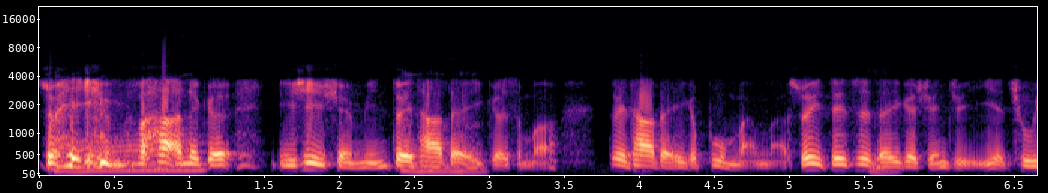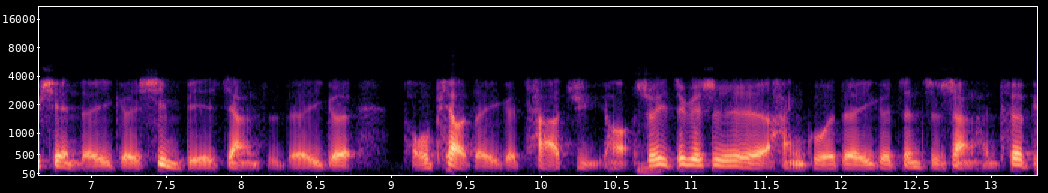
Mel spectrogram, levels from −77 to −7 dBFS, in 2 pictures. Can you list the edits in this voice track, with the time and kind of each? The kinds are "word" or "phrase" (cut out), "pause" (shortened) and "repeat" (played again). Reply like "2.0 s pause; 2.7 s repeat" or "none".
none

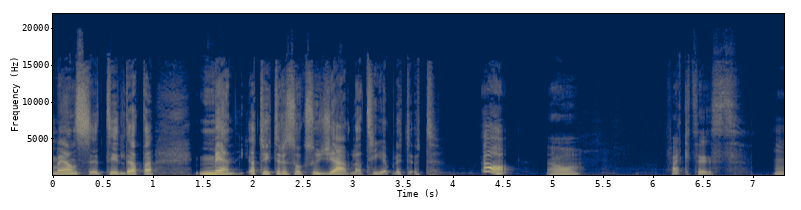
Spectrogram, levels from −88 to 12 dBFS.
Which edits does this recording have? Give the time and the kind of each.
none

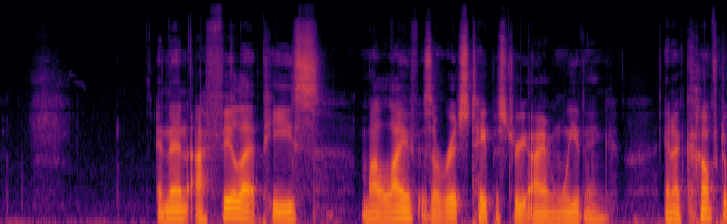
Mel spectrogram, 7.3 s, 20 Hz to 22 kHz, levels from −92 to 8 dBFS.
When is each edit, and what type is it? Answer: none

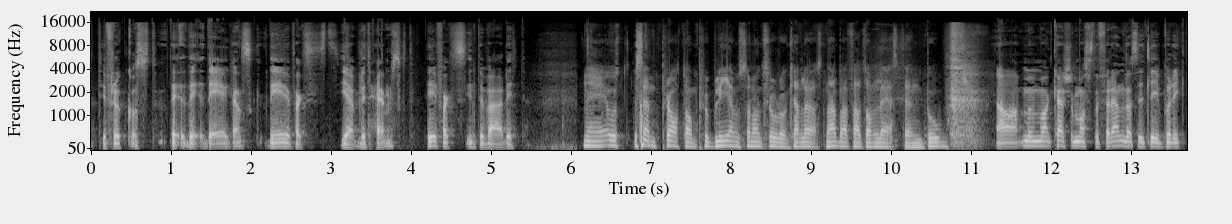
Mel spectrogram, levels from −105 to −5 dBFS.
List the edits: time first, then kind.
4.1 s pause; 6.1 s pause

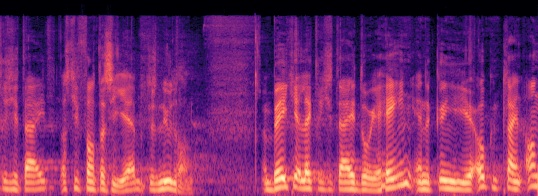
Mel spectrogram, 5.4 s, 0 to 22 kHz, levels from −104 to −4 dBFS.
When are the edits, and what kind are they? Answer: 1.8 s word

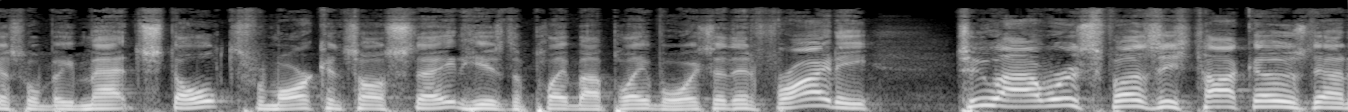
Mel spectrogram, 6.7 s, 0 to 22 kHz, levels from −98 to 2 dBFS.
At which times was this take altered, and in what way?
none

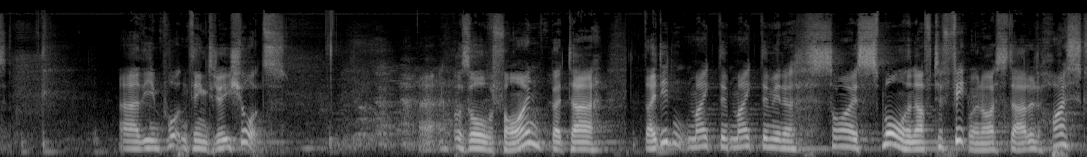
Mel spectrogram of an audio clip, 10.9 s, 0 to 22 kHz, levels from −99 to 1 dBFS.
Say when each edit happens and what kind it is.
2.1 s phrase; 4.6 s word; 4.9 s word; 6.3 s pause; 7.3 s repeat; 9.7 s word

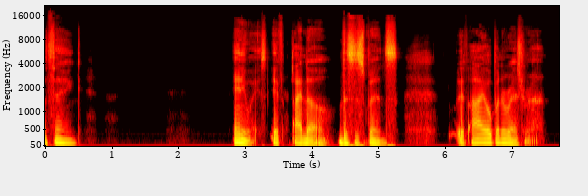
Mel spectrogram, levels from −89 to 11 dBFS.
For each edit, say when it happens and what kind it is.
3.6 s word

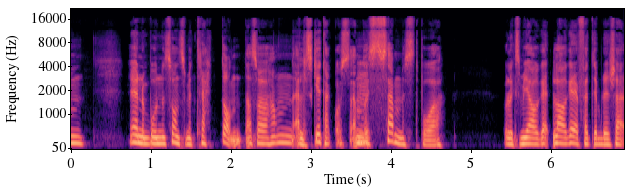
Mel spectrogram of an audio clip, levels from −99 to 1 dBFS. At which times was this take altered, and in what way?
3.7 s word

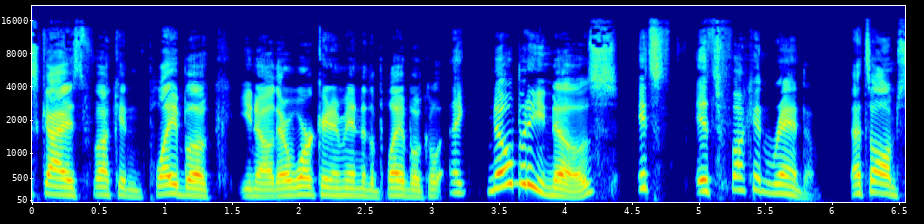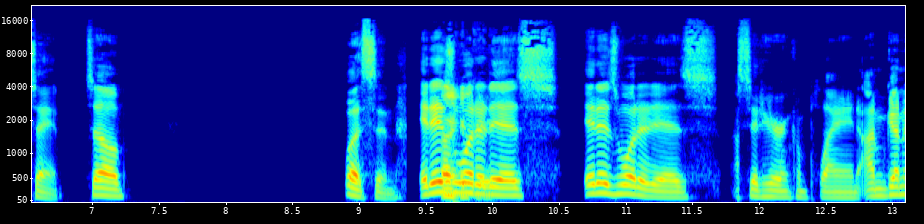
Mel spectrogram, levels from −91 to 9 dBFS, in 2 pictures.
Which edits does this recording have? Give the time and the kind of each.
4.4 s pause; 6.8 s pause; 9.3 s pause; 11.8 s phrase

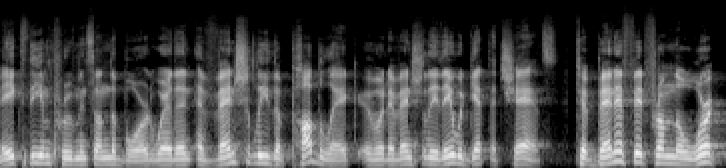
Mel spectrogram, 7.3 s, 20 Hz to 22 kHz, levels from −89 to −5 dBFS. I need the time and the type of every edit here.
5.7 s pause

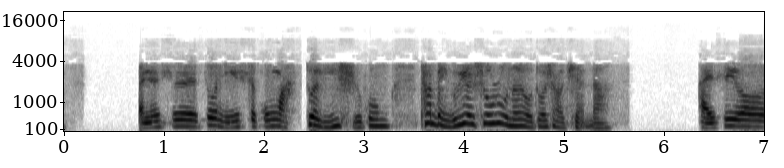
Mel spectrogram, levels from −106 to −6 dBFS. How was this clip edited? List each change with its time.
2.4 s pause

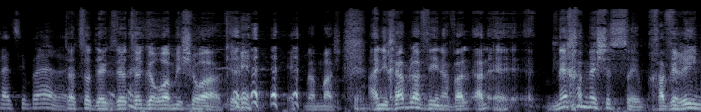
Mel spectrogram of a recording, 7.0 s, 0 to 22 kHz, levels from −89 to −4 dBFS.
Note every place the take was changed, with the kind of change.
none

